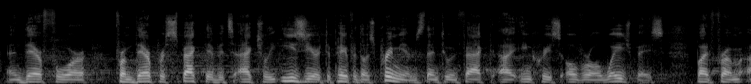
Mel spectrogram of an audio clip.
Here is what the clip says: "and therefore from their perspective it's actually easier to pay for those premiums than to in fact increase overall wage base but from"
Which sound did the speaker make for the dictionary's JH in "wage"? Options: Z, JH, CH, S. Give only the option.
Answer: JH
